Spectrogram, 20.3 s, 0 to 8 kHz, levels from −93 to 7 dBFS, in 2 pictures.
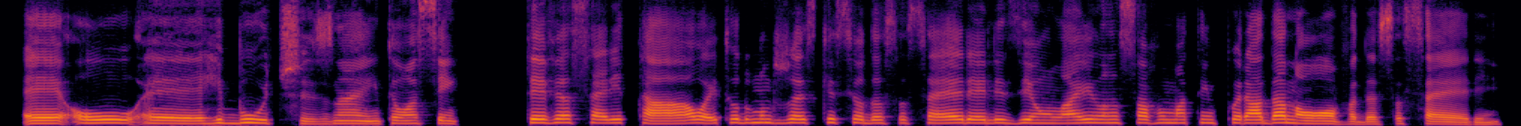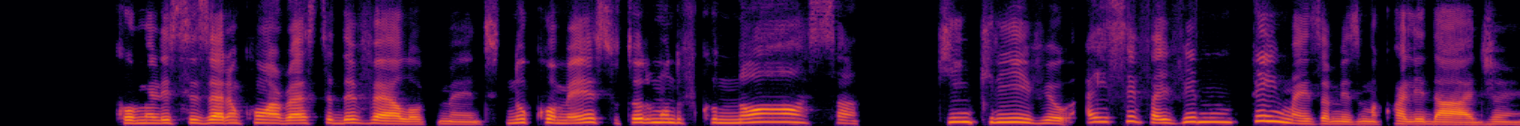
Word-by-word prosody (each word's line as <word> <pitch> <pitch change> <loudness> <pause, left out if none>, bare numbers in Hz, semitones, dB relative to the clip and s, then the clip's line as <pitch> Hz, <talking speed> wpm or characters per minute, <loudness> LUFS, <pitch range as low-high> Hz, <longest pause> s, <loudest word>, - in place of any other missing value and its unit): eh, 180 0 +4
ou 205 0 +3
eh, 180 -2 +2
reboots, 180 -5 -2
né. 175 -1 -2
Então, 165 +3 -3
assim, 180 -1 -3 0.4
teve 225 0 +3
a 230 - +2
série 220 -2 -1
e 220 - -2
tal, 170 +4 +2
aí 190 -1 +1
todo 225 -1 -3
mundo 225 -3 -3
já 225 +2 0
esqueceu 220 0 -3
dessa 200 +1 -5
série, 205 +3 0
aí 205 - +1
eles 205 -2 -3
iam 200 -2 -1
lá 190 +1 -1
e 220 - +1
lançavam 215 0 -3
uma 210 0 -3
temporada 210 0 +1
nova 170 -6 +1
dessa 145 +4 -5
série. 130 -6 -3 0.9
Como 195 0 +1
eles 195 0 +1
fizeram 205 -1 +3
com 215 - -2
o - - +4
Arrested 195 +1 +2
Development, 160 -8 +1 0.2
no 215 +4 0
começo 225 +1 0
todo 240 +3 +3
mundo 240 -1 +2
ficou: 225 - -6
"Nossa, 230 -3 +2 0.6
que 260 - -2
incrível", 250 -8 +1
aí 270 +3 -1
você 305 +4 -3
vai 220 -3 +1
ver 265 +7 -1
não 265 -1 +1
tem 325 0 +3
mais 175 - -1
a 170 - 0
mesma 150 -1 -4
qualidade. 145 -4 0
200 Hz, 165 wpm, -23 LUFS, 175-220 Hz, 0.9 s, eh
